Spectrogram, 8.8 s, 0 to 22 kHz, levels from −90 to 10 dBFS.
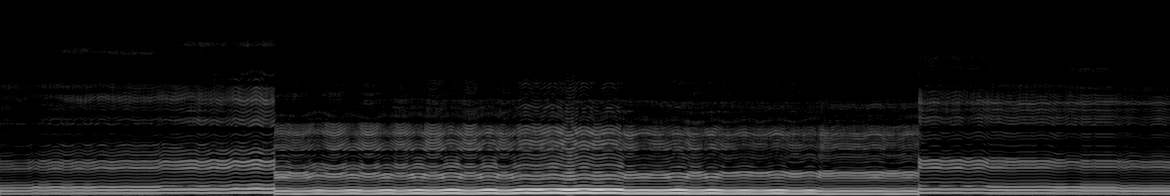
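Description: From 2.06 s to 6.89 s the music turns slow and heavy, its pitch sinking roughly seven semitones before snapping back. This section at the wrong speed plays at 0.663 times its proper rate, likely because it was reproduced against the wrong clock.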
